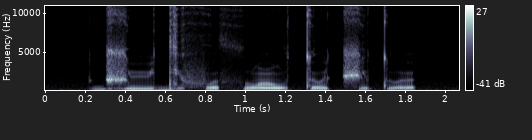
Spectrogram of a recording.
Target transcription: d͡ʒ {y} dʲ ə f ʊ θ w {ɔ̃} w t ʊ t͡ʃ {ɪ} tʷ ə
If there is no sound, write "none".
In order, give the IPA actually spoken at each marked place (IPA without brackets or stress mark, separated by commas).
y, ɔ̃, ɪ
